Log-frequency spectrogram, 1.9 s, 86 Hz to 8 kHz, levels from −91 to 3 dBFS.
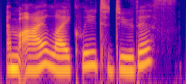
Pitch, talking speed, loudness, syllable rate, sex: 210 Hz, 195 wpm, -16 LUFS, 4.9 syllables/s, female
